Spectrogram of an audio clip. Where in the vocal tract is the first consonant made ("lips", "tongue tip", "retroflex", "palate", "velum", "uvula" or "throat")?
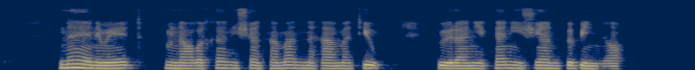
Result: tongue tip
